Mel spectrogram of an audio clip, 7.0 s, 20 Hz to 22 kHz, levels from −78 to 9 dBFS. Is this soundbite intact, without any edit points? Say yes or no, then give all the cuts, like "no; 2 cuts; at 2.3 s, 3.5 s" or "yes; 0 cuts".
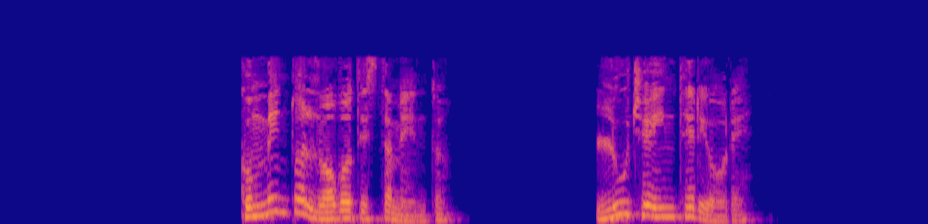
yes; 0 cuts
